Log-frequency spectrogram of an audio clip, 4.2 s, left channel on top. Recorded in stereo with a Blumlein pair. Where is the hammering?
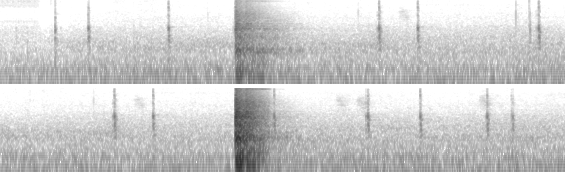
55° right, 0.5 m.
